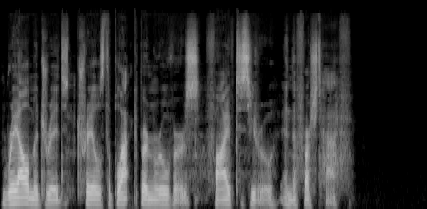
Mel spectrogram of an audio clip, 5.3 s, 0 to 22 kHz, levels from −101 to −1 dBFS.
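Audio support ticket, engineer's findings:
Engineer's findings: no audio fault heard in the speech clip, nothing to log against this support ticket.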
